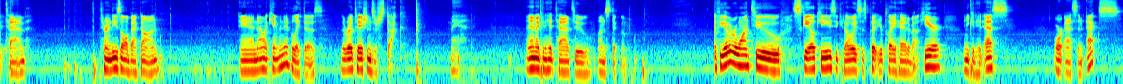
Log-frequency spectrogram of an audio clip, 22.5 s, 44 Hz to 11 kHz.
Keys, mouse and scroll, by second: 1.0 a, 1.1 a, 5.1 g, 16.5-18.7 drag, 19.2 s.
